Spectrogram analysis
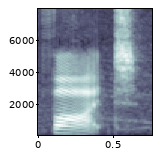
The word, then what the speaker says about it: fight: let's flip the eye for ight fight that gh is silent fight 400 they all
